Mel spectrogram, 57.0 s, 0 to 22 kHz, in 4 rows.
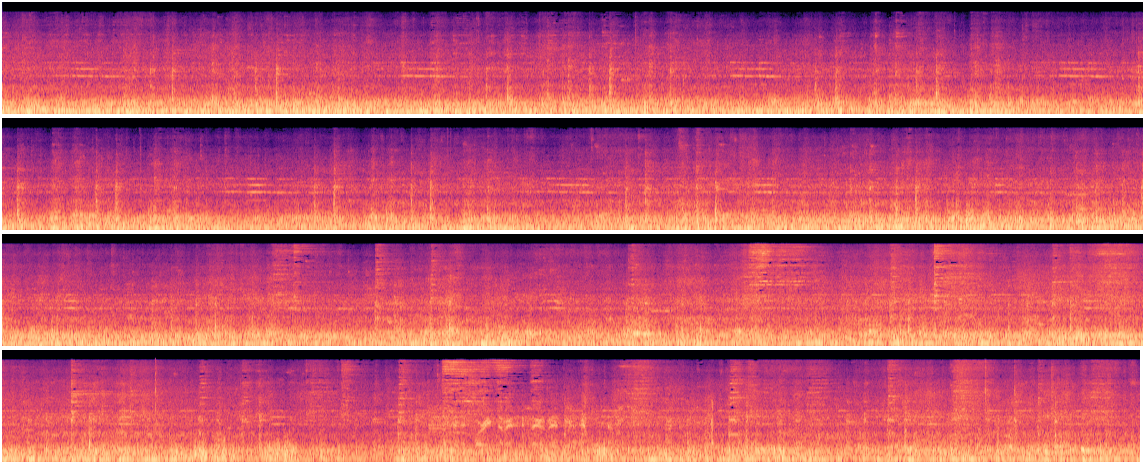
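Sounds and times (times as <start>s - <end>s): clickety-clack over rail joints: 0.0s - 57.0s
train wheels rumbling on rails: 0.0s - 57.0s.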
